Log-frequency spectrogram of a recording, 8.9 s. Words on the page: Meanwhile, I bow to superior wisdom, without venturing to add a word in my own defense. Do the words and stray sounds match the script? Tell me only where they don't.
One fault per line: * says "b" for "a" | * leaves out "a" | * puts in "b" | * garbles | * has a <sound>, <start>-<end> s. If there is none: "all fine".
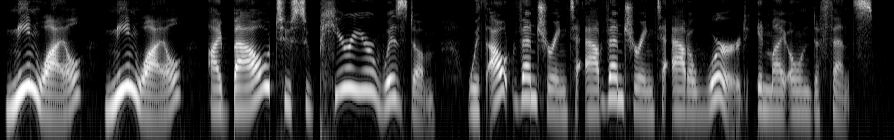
* puts in "meanwhile"
* puts in "venturing to add"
